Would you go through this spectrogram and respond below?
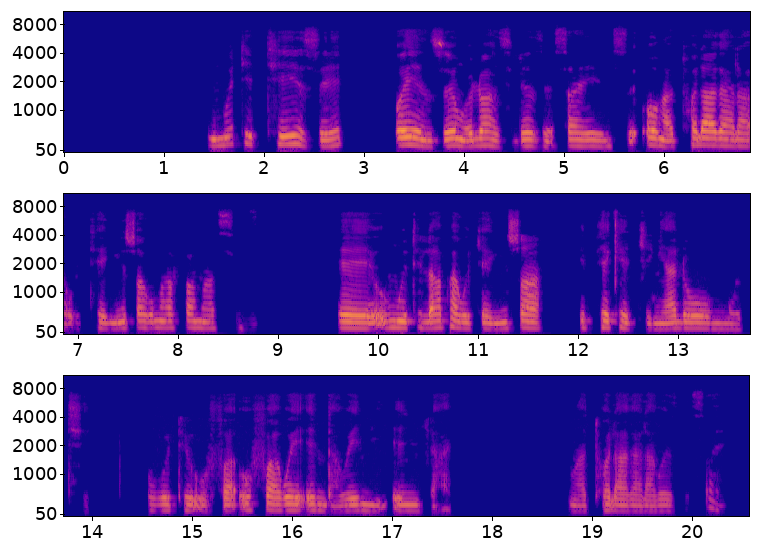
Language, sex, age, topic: North Ndebele, female, 50+, health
